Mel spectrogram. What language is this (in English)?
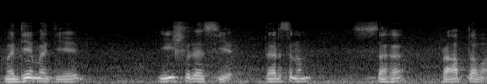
Sanskrit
